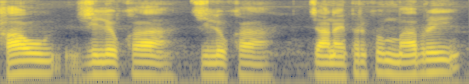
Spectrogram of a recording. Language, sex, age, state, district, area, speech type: Bodo, male, 45-60, Assam, Chirang, rural, spontaneous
